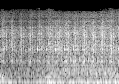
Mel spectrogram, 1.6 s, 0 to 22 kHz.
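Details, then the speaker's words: 1964 Rambler American 440 wagon, 232 inline six, first run after 26 years off the road: smooth even idle like a sewing machine with a faint quick tick on top, source not identified; smokes a little. "it does have a little bit of a tick to it that gum she's a runner now"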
